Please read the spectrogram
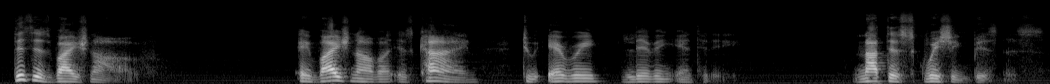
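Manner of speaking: slow, loud and emphatic; loud, slow quoted lesson; quoting the guru. Retold or imitated. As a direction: lay down the teaching firmly and slowly. Prabhupada's words quoted, emphatic.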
